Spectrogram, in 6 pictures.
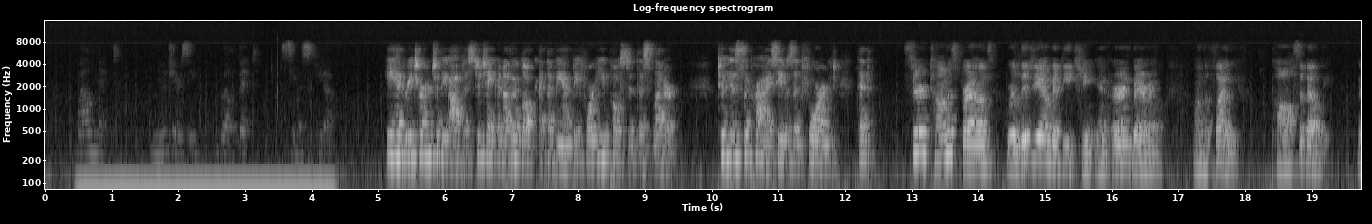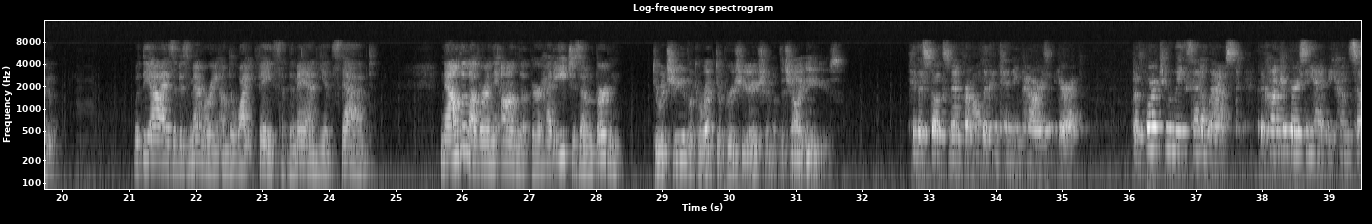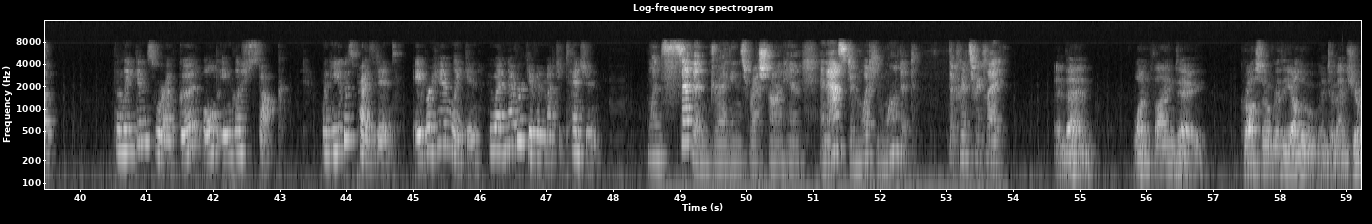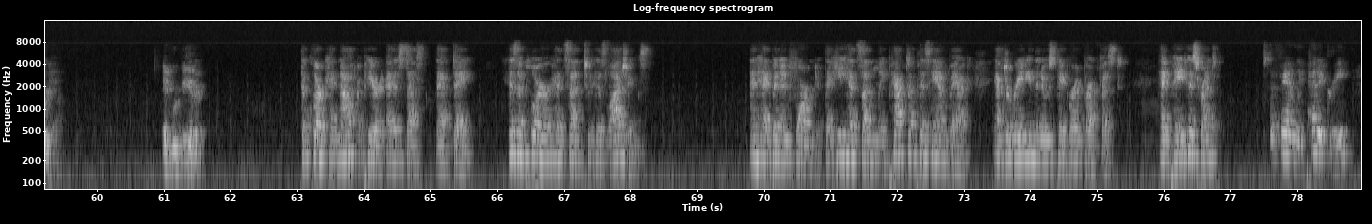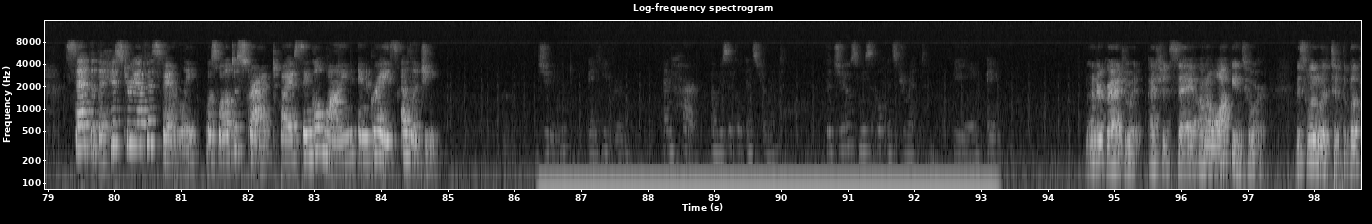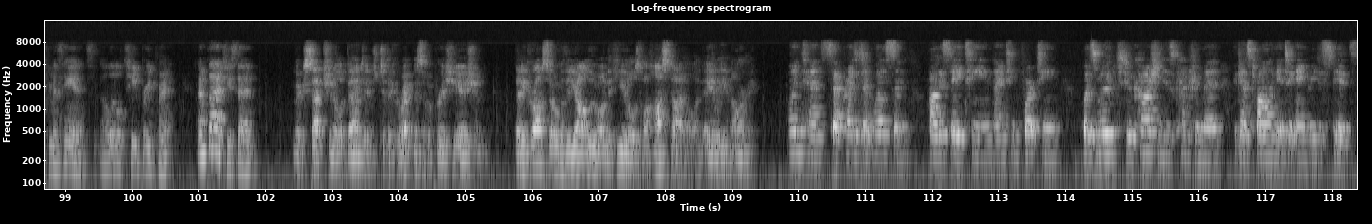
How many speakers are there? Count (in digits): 8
